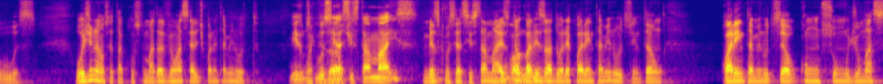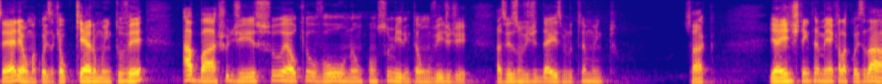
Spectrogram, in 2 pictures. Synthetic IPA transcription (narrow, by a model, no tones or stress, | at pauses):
uɐs | oʒɪnɐ̃w̃set̪akost̪umad̪ʊaveɾũmɐsɛɾɪd͡ʒɪkwaɾẽnt̪ɐmĩnut̪ʊ̥s | mezmʊ̃eeɪviozsɔead͡ʒsist̪amajsmezmʊkɪvoseasist̪ɐmajzẽɐ̃balizad̪oɾɛkwaɾẽnt̪ɐminut̪ʊ̥sẽnt̪ɐ̃w̃ | kwaɾẽnt̪ɐmĩnut̪ʊzɛʊkõsũmʊd͡ʒɪũmɐsɛɾɪɛũmɐkojzɐkɪewkɛɾʊmũj̃t̪ʊveɾ | abaʃʊd͡ʒisʊɛʊkɪewvowonɐ̃w̃kõsumiɾẽnt̪ɐ̃w̃ũvid͡ʒjʊd͡ʒɪ | azvezɪzũvid͡ʒʊd͡ʒɪd̪ɛjzmĩnut̪ʊzɛmũj̃t̪ʊ̥ | sakɐ̥ | ɪaiaʒẽnt͡ʃɪ̥t̪ẽj̃t̪ɐ̃mbẽj̃akɛlɐkojzɐd̪a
